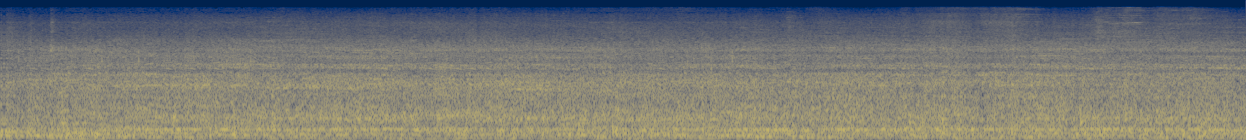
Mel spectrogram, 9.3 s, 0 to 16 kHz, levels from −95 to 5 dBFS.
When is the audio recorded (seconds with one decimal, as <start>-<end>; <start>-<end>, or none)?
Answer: 1.9-2.9; 3.8-4.4; 5.5-9.3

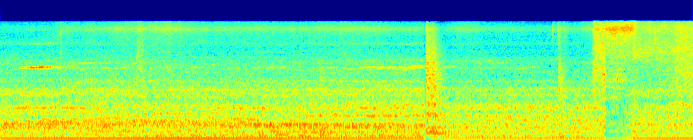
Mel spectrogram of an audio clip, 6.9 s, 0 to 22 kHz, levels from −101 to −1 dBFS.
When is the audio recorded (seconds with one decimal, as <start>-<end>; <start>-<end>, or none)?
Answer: 0.0-6.9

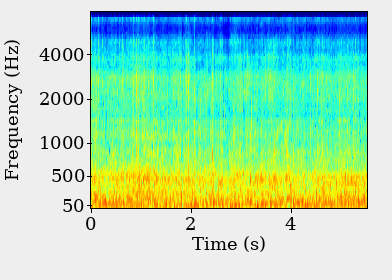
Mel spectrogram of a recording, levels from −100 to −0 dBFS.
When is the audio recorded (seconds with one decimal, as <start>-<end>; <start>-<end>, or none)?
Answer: 0.0-1.9; 4.4-5.5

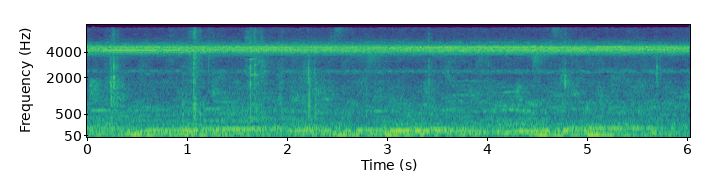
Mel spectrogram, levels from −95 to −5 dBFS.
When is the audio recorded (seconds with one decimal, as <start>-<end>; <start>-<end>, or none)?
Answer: 0.0-6.0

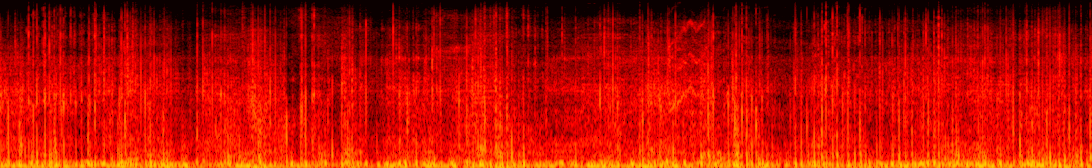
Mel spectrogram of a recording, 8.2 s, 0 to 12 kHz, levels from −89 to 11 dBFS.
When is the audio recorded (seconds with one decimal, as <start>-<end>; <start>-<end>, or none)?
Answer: 0.0-1.0; 4.8-7.1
